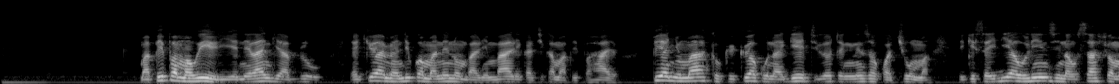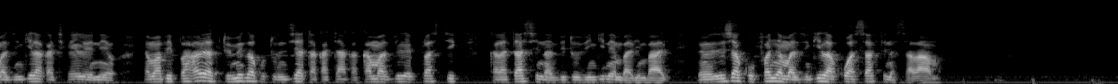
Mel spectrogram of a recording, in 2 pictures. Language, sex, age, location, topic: Swahili, male, 18-24, Dar es Salaam, government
